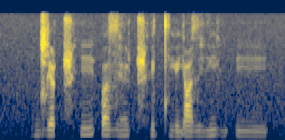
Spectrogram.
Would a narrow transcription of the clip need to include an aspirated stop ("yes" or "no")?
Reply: yes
